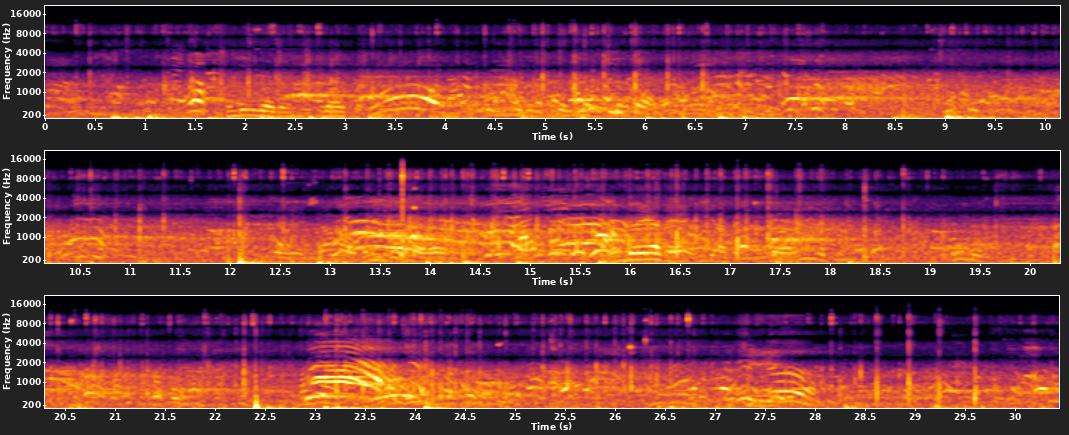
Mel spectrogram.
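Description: Table tennis hall ambience: voices and calls from around the hall over scattered sharp knocks of ping-pong balls and footsteps on the wooden floor.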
